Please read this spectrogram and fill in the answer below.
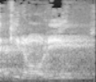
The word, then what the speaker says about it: Chiroli: Roberta Chiroli, sto azzeccando l'accento, sì? – Sì, ho messo mesi per non sgarrare qui.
